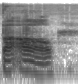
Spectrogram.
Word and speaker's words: Baal: and Baal, particularly Baal, that we call Baal, pronounced Baal, almost anyway, pronounced that way.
